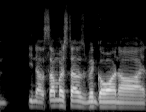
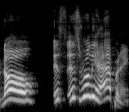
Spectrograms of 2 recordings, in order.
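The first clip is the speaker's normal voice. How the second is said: mock incredulous voice; 13 semitones higher, 3 dB louder than usual. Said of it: "people were like".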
